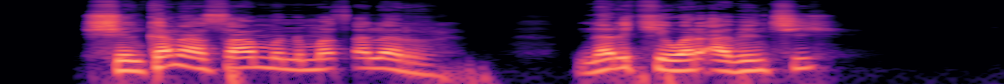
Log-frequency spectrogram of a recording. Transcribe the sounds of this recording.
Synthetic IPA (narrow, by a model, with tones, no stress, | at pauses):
ʃɪ˦ŋkɐ˦naː˨saː˦mʊ˨nmɐ˦sʼɐ˦lɐ˨r | nɐ˦ɽkʲeː˨wɐ˦rʔa˨bɪ˦nt͡ʃi˦ʔ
